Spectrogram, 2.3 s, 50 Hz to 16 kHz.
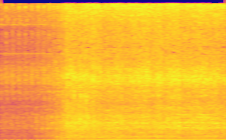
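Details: Honda Vario 125 fuel-injected scooter, full-throttle test on scanner: revs climb fast then drone flattens and wavers instead of pulling higher; bogging at high rpm.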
